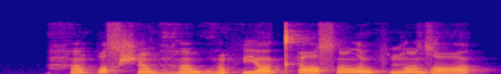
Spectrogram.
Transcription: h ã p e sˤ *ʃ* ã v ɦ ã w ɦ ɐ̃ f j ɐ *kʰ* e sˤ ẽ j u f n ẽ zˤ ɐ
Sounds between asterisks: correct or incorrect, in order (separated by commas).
correct, correct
